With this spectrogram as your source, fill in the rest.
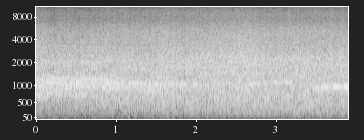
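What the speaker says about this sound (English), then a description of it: "Go ahead, clap your hands." High school students in an auditorium clap their hands together, a loud, dense, even wash of applause from a large crowd lasting the whole stretch, with a faint steady tone beneath it.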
